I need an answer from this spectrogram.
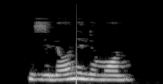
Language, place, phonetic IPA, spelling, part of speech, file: Russian, Saint Petersburg, [zʲɪˈlʲɵnɨj lʲɪˈmon], зелёный лимон, noun, LL-Q7737 (rus)-зелёный лимон.wav
- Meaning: lime (a green citrus fruit)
